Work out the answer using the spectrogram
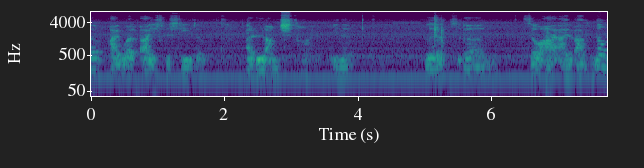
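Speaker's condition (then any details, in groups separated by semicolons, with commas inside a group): Facial palsy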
